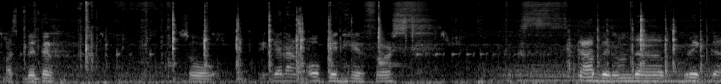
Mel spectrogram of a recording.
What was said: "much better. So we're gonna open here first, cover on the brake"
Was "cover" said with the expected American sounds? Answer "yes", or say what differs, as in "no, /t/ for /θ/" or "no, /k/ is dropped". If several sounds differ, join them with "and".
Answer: no, /b/ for /v/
